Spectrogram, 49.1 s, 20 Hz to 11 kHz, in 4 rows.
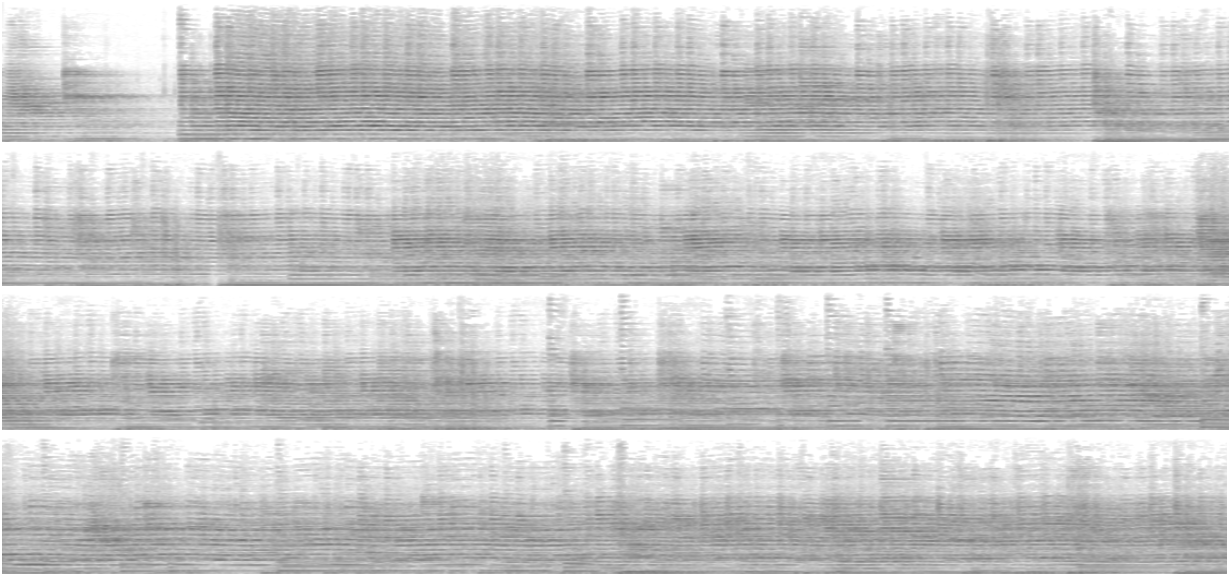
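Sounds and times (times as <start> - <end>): electric guitar with delay: 0.0 - 49.0.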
